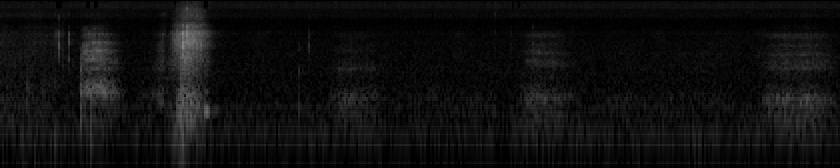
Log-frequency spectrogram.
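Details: A quick catch of breath, then one loud, forceful deliberately induced sneeze, followed by soft breaths and sniffs in a quiet room; first induced sneeze in months.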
